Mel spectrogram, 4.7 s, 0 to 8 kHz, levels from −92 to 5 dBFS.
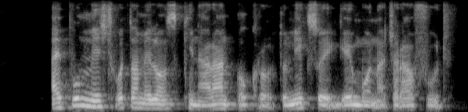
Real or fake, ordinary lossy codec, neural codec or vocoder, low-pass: real; Opus, 32 kbps; none; 7.2 kHz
